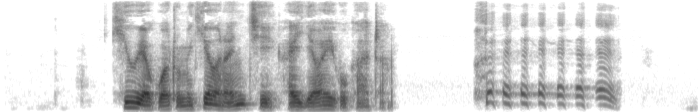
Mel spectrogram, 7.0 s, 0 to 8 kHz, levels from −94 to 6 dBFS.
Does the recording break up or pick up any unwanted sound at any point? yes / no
yes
